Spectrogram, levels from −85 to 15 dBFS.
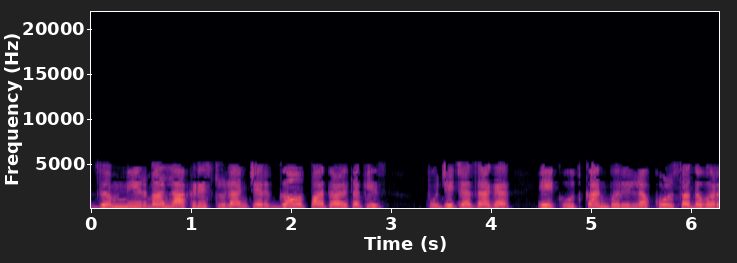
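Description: Throughout the speech, the audio has likely been squeezed through AAC compression at a very low bitrate, around 12 kbps on AAC-LC to judge by the damage, which is heavy. With so few bits per frame, the encoder drops everything above 5.1 kHz and coarsely quantises what remains, thinning bands into gaps or substitute noise. The speech sounds dull and smeared, with a warbling, fizzy texture on sustained sounds and sibilants.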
